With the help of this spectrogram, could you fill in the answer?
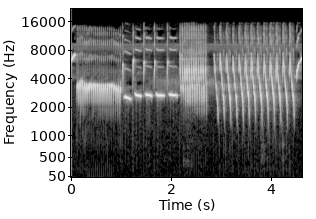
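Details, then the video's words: Canary song used to spur other birds: a steady buzzing trill, spaced sharp chip notes, a harsh burst, then rapid falling whistled notes repeated in a quick run. "suara burung kenari untuk pancingan agar gacor"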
